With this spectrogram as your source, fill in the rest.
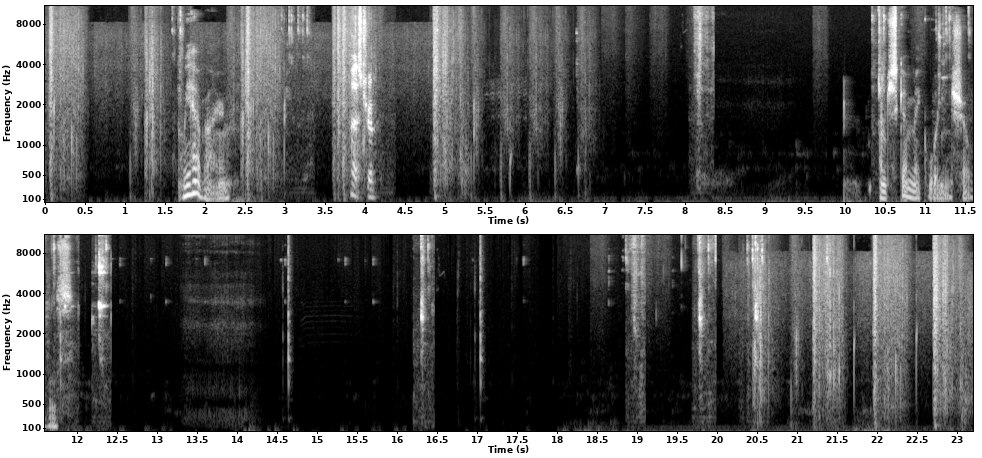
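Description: Dirt crunches in short bursts as it is dug.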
